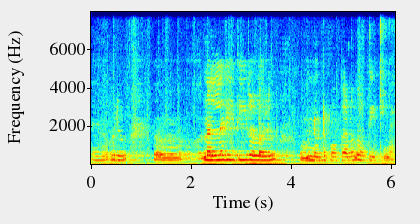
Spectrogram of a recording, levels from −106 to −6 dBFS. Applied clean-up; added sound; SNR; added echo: none; Livestock, farm animals, working animals; 12 dB; reverberation time 1.9 s.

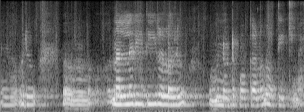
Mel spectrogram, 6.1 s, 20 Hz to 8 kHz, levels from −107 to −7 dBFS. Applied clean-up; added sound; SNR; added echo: neural separator model SepFormer DNS4.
